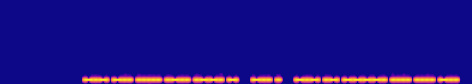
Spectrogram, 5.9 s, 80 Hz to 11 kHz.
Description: Morse code, heard as a keyed tone, about 40 wpm, 700 Hz. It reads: KD5LPT DE KA9HHD
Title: USA Callsign DE Callsign 40wpm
